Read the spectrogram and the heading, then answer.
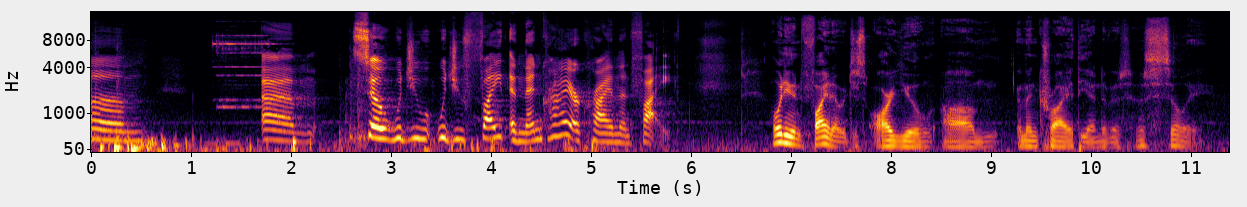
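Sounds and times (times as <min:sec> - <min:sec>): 
mobile phone ringtone: 0:01.2 - 0:02.2
speech: 0:01.7 - 0:05.9, 0:06.8 - 0:11.3.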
